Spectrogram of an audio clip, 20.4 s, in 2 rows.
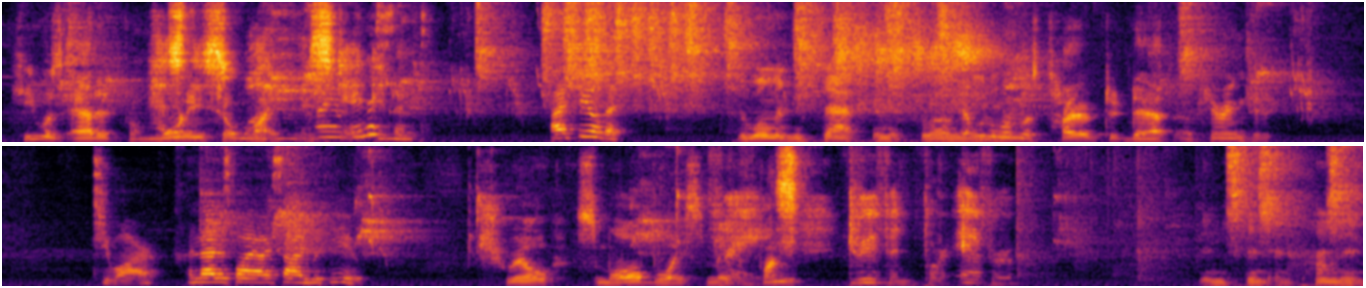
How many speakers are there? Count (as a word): four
